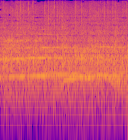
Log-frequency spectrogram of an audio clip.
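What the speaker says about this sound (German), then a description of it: "nochmal einen rasenden Applaus für den Gondelfahrer" Brief burst of dense, loud audience applause for a gondolier act at a talent show, a continuous wash of clapping that lasts only a moment.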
